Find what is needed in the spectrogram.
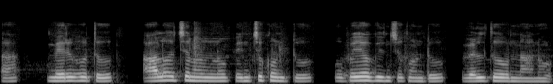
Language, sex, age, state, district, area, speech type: Telugu, male, 18-30, Andhra Pradesh, Nellore, rural, spontaneous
